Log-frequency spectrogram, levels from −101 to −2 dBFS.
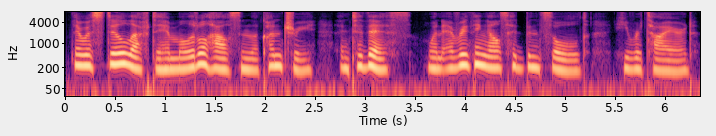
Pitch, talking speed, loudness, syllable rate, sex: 200 Hz, 215 wpm, -18 LUFS, 5.9 syllables/s, female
